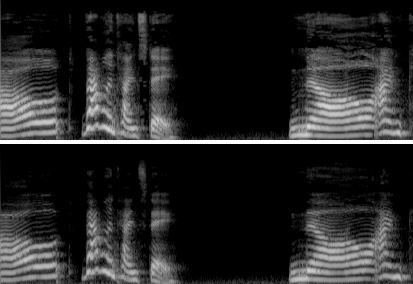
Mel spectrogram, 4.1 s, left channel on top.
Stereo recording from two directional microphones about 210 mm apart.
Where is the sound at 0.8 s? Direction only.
60° left (ahead or behind).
